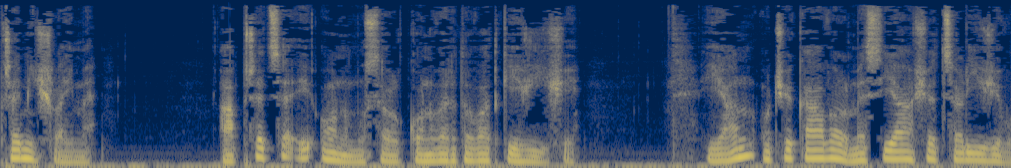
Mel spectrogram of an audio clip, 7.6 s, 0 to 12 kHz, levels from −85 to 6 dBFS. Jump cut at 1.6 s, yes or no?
yes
